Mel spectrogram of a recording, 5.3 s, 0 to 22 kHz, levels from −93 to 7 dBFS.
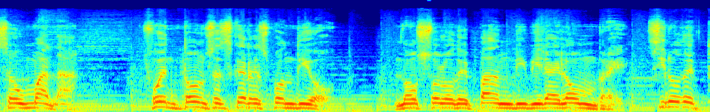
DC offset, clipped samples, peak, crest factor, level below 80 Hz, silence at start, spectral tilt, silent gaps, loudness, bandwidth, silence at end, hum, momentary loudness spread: under 0.1%; under 0.1%; -2 dBFS; 12 dB; -36 dBFS; 0 s; -5 dB/octave; none; -13 LUFS; 13 kHz; 0 s; none; 14 LU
